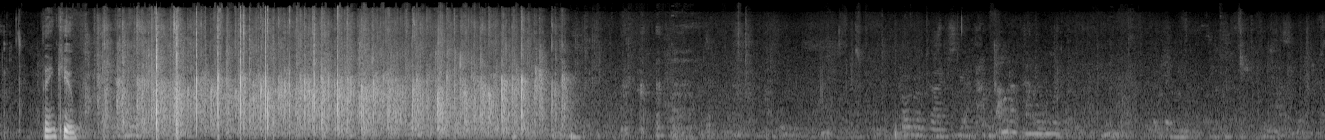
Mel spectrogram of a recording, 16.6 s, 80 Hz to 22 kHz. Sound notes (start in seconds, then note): 11.1 applause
